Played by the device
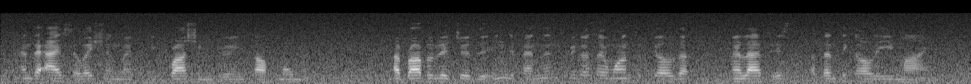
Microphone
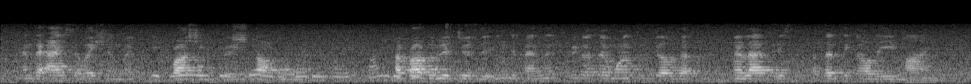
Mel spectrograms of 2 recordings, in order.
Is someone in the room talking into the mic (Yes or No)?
Yes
